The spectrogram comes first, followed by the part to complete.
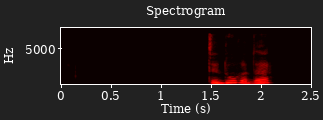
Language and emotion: Russian, angry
